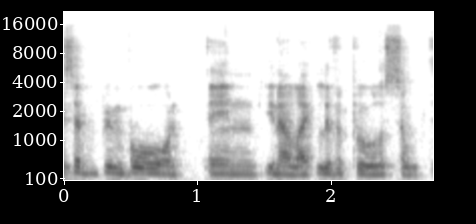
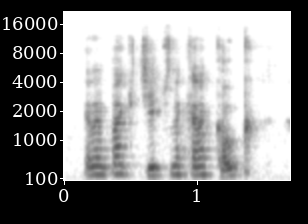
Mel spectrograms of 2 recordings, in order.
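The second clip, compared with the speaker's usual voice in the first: put-on Newcastle Geordie accent, pitched very high; 10 semitones higher than usual. Demonstrating a little phrase while talking about how to do accents, in a Geordie accent. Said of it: "then you can do like a Geordie accent".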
